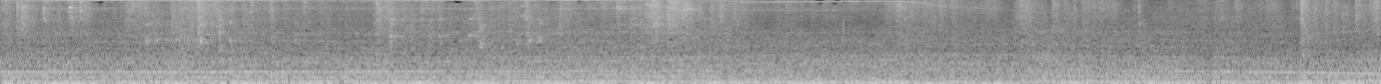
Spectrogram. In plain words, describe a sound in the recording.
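A bus engine hums with a low, steady rumble.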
